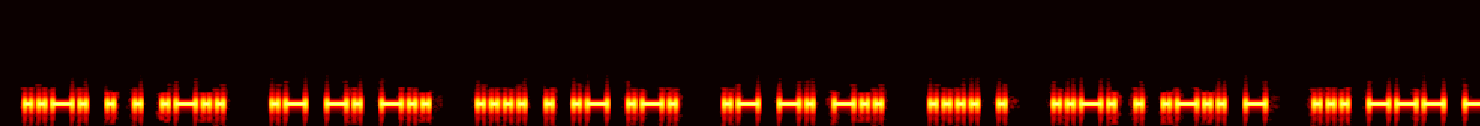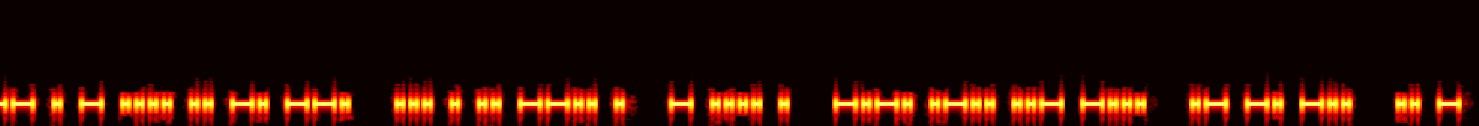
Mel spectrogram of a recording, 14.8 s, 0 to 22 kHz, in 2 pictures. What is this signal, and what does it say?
Morse code, heard as a keyed tone, about 35 wpm, 600 Hz. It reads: FEEL AND HEAR AND HE FELT SOMETHING SEIZE THE CLUB AND IT
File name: the old man and the sea 2 35wpm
